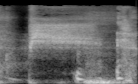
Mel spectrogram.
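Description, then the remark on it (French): A dog sneezes or snorts: a sudden breathy burst of air that hisses for a moment, followed by a second short snort, with no one talking. “c'est mon chien.”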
